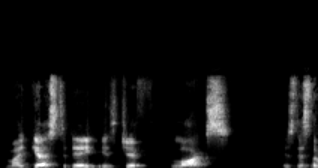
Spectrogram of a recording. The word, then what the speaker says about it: Lo: sellers Factory podcast my guest today is Jeff Lo is this the right way to say Jeff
